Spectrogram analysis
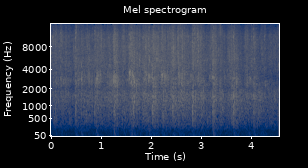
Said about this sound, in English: Come on, you can clap right now and thank Jesus.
